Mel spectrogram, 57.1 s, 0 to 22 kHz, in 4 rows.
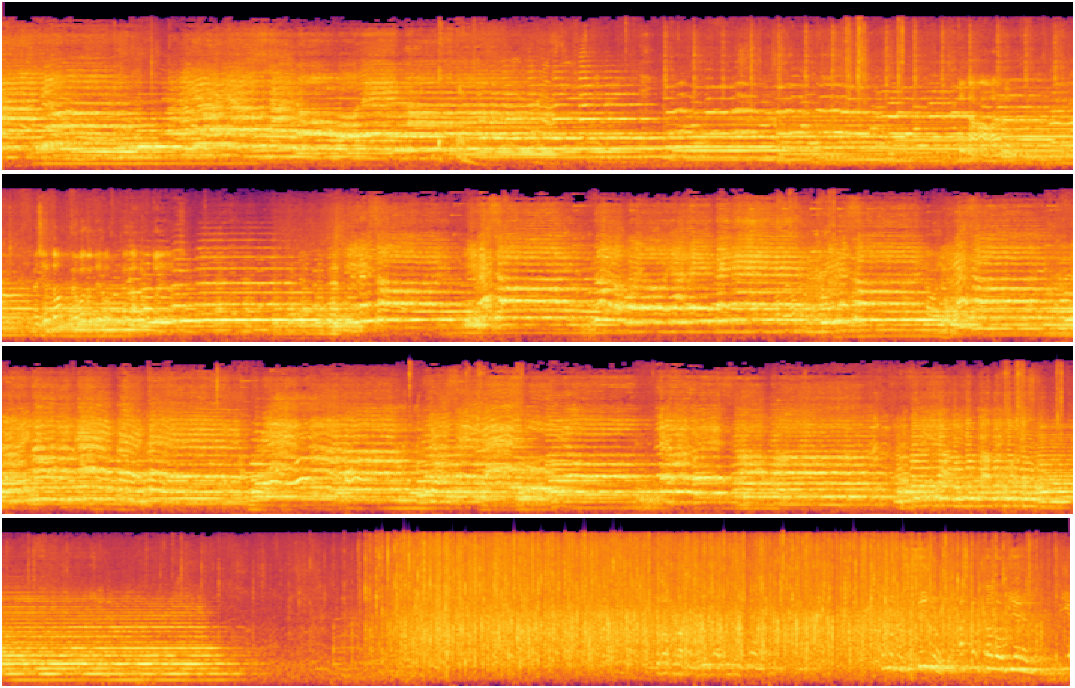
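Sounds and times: choir singing: 0.0s - 8.3s, 18.2s - 45.7s
live band playing: 5.9s - 19.0s.

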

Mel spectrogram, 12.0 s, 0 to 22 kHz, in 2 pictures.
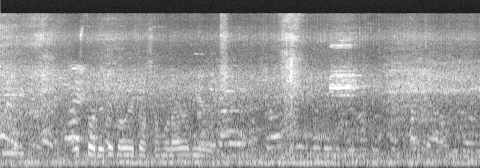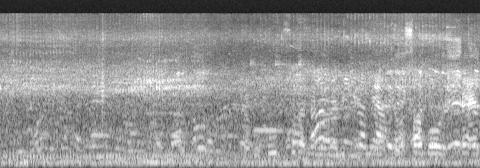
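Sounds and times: people talking: 0.0s - 12.0s
traffic rumble: 0.0s - 12.0s.

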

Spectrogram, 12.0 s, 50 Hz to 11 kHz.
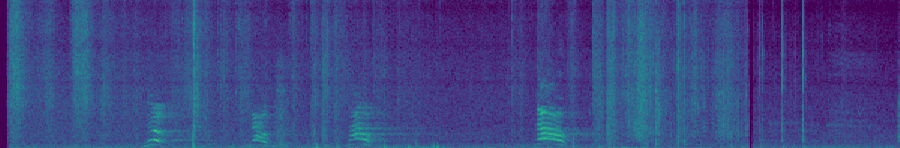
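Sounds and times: person shouting: 4.6s - 5.2s, 7.1s - 7.8s.

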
